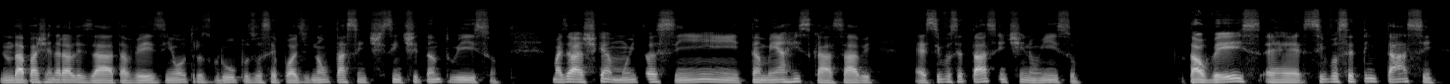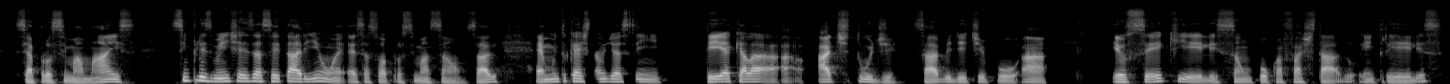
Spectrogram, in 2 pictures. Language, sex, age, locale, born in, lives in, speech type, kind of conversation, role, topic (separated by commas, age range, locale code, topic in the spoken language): Portuguese, male, 25-29, pt-BR, Brazil, France, conversation, advice, advisor, Como posso lidar com a solidão após me mudar e ainda não ter feito amigos aqui?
